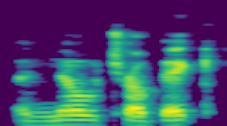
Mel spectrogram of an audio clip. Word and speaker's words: nootropic: But I do take a nootropic, or how'd you pronounce it? – Nootropic.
